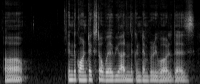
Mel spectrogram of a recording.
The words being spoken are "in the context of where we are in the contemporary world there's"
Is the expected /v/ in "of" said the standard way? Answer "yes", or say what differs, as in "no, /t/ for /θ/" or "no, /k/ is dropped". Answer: yes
